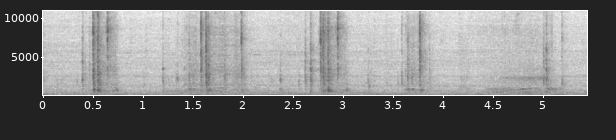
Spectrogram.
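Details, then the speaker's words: Sony SL330 Betamax (711B3 chassis, late mono model) cycling play/stop: sharp clicks and clunks about once a second with faint motor whir that keeps stopping; loading mechanism jams, cause unknown, either flat spot on motor or mechanism physically jamming. "there now it's stuck again if I just give it a bit of a turn it will move so the motor is sticking it's either going to be a flat spot on the motor or it's actually physically jamming"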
